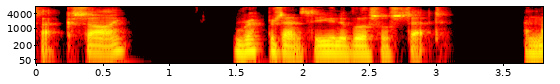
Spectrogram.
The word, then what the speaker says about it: xi: So this Greek letter, and we pronounce that xi, represents the universal set, and that contains all of the elements used.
